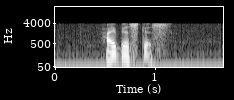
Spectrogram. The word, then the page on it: Hibiscus: hi-BIS-cuss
